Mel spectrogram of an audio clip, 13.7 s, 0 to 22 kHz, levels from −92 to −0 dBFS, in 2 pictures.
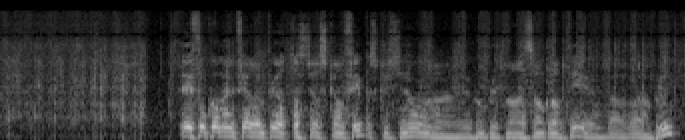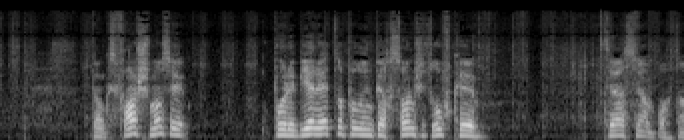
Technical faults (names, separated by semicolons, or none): none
